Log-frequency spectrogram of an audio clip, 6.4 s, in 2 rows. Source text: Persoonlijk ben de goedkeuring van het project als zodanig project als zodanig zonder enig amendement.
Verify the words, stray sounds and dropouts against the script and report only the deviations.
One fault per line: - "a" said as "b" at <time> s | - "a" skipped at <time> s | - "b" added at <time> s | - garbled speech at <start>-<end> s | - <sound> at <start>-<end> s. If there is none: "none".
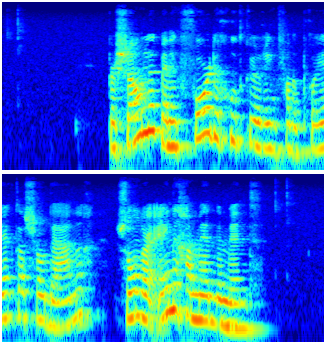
- "ik voor" added at 1.7 s
- "project als zodanig" skipped at 4.2 s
